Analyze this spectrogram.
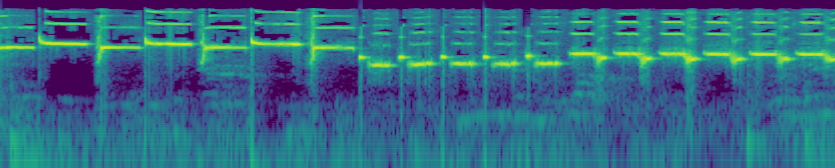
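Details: Russian canary bred for singing, used as a tutor for young canaries: clear whistled tones near one pitch held in long notes, then a faster run of short repeated lower whistles, all high and pure.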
